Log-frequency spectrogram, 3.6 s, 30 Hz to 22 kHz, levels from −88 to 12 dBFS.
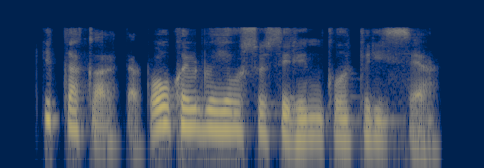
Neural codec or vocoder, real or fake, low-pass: codec, 16 kHz, 1 kbps, X-Codec, HuBERT features, trained on general audio; fake; 7.2 kHz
